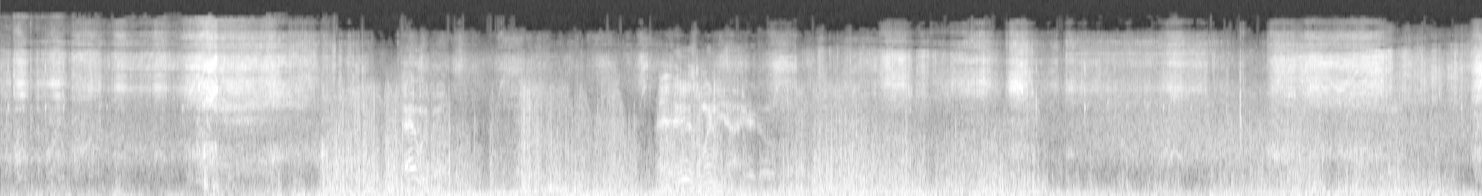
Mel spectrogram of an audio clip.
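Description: A small remote-controlled car's motor whirs as it drives over grass.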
